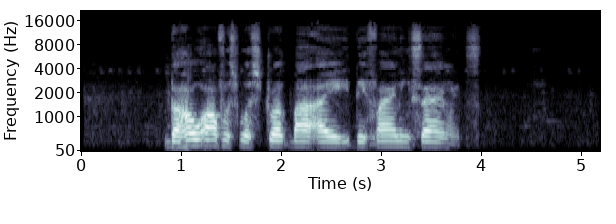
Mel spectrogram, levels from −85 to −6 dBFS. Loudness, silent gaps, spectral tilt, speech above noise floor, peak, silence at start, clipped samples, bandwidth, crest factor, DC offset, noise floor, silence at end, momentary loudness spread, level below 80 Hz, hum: -18 LUFS; none; -3.5 dB/octave; 49 dB; 0 dBFS; 0.85 s; under 0.1%; 15 kHz; 20 dB; under 0.1%; -67 dBFS; 1.25 s; 12 LU; -68 dBFS; none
